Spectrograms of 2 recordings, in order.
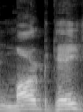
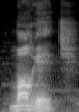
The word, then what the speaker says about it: mortgage: এখানে টি আছে, বানানটা হলো MORTGAGE, কিন্তু আপনি মর্টগেজ বলতে পারবেন না, বলতে হবে মর্গেজ।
